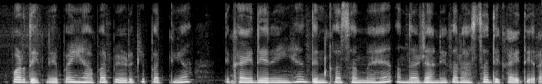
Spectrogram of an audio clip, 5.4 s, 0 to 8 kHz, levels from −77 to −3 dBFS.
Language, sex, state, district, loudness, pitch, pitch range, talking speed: Hindi, female, Chhattisgarh, Rajnandgaon, -16 LUFS, 205 Hz, 195-220 Hz, 265 wpm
